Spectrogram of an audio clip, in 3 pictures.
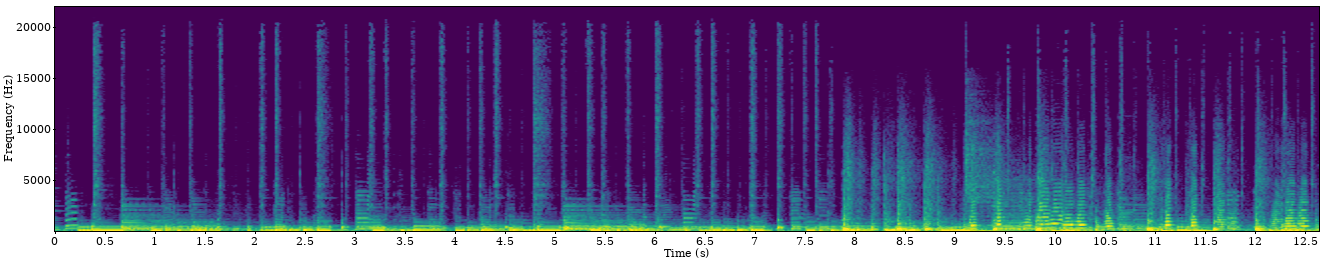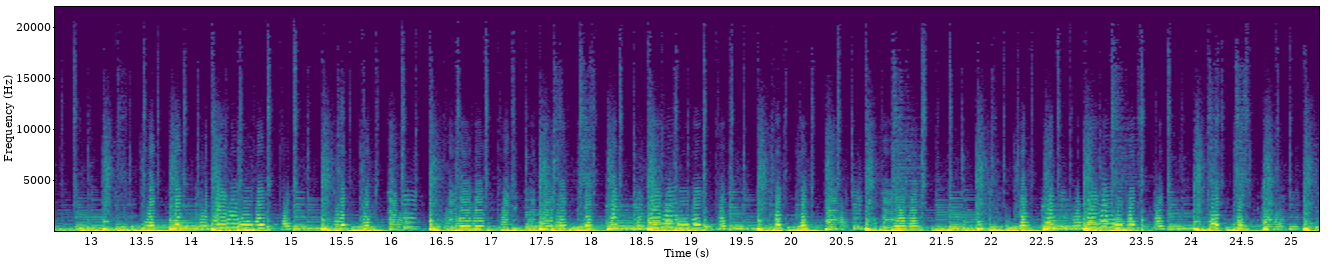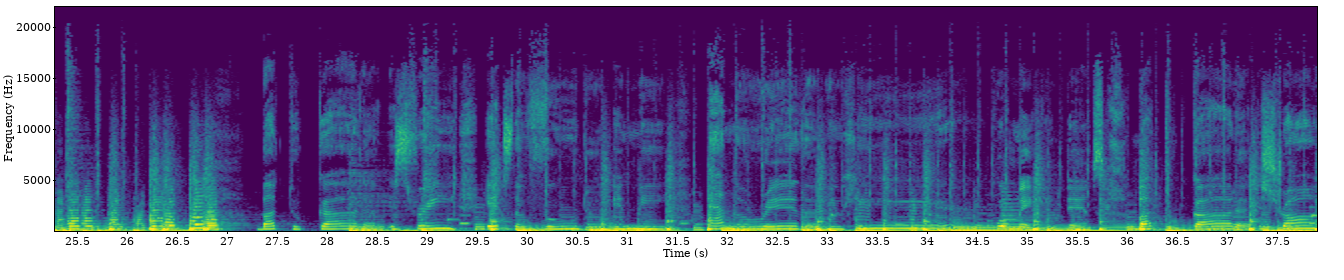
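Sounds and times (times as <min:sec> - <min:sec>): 
batucada samba percussion ensemble: 0:00.4 - 0:27.0, 0:28.2 - 0:37.8.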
